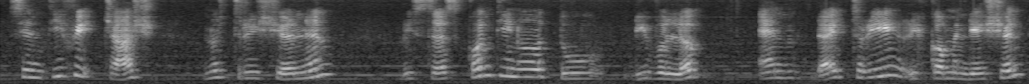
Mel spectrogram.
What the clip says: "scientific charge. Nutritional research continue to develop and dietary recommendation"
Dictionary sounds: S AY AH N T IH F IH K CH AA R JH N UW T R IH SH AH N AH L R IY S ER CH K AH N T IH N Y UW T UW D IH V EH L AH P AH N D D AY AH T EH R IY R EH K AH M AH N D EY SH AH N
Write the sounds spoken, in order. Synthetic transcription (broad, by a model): S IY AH N T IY F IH K CH AA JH N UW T R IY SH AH N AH N R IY S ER S K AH N T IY N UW T UW D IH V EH L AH P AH N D D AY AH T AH R IY R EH K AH M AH N D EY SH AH N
